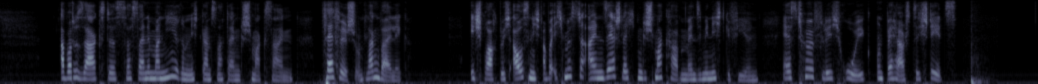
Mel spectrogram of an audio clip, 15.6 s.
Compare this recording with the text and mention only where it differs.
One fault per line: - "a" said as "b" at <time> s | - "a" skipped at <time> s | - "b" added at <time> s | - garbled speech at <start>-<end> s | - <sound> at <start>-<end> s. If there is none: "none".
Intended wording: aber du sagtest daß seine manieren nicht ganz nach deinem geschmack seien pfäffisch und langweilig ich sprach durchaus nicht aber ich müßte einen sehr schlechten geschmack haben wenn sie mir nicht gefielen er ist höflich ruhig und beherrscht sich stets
- thud at 14.5-14.9 s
